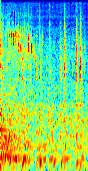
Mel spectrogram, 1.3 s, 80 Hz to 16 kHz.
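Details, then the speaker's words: 1963 BSA Rocket Gold Star in touring trim at tickover: a short burst of steady, even beats about four per second, not hunting or floating, no misfires, a nice regular healthy idle. "it's got a nice regular tick over"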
